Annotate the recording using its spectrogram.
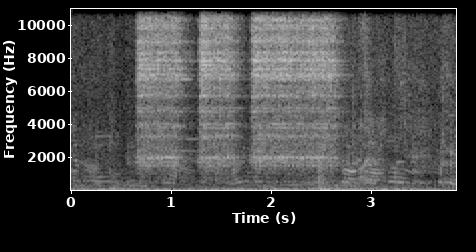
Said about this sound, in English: Up the road, a battered cable tram carries coal miners to a mountaintop village, and yet another glaring cost of China's economic growth.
